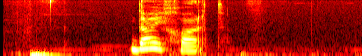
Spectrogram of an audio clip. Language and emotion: Russian, neutral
